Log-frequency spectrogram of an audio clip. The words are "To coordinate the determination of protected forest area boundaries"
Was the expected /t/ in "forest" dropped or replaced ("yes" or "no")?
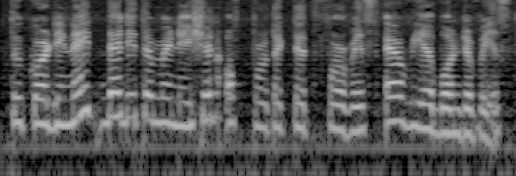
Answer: yes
